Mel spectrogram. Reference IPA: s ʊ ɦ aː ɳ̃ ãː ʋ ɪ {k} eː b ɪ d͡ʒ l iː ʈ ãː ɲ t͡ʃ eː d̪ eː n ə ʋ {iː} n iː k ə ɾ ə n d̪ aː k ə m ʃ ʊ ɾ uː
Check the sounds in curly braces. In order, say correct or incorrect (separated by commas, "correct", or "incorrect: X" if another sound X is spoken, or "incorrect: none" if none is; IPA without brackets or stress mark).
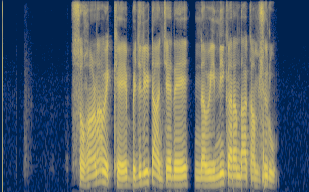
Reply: incorrect: kʰ, correct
